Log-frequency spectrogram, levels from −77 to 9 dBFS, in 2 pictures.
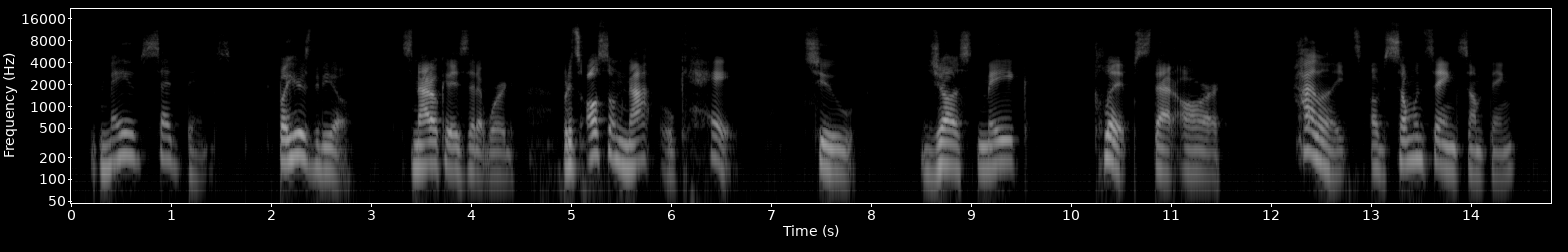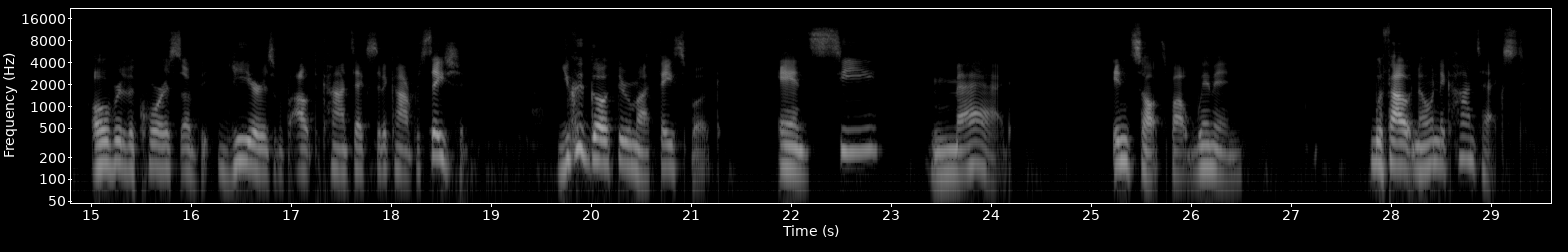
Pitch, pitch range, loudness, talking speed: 135 Hz, 120-160 Hz, -35 LUFS, 120 wpm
